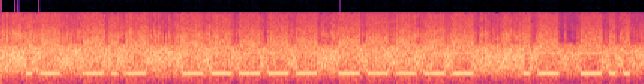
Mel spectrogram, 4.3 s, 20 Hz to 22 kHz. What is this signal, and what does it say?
Morse code, heard as a keyed tone, about 25 wpm, 560 Hz, with noise. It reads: AK 00 AD
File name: RS-7 Beacon 16 Feb 1985 oz6bl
